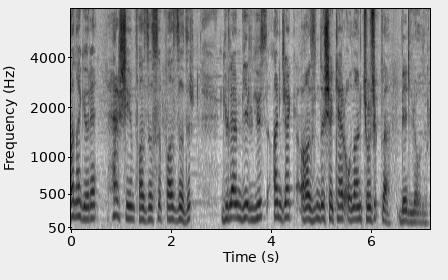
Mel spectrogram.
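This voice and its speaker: At a fairly slow pace, a man with a high pitch talks with ordinary pitch variation amid noticeable background noise. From Istanbul, Turkey. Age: 80s+. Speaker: confectionery shop owner. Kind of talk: documentary interview.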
